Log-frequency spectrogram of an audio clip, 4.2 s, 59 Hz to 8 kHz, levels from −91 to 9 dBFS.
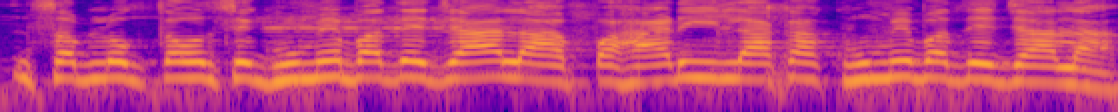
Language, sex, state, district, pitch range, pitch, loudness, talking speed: Bhojpuri, female, Uttar Pradesh, Varanasi, 240-265 Hz, 260 Hz, -18 LUFS, 155 wpm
